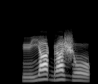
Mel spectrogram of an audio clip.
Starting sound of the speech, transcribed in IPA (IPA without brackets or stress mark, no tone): y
